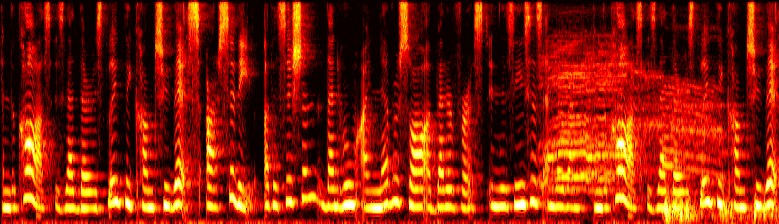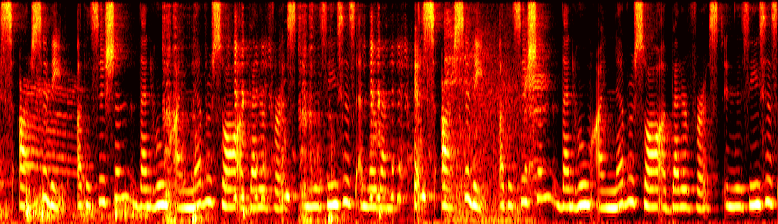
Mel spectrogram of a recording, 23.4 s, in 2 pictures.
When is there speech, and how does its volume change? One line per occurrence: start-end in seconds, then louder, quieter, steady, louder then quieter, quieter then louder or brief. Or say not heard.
0.0-23.3 steady.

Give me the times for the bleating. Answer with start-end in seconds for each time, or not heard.
8.1-19.9.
